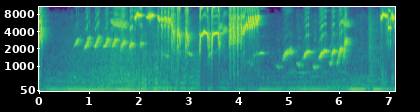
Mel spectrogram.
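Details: Female orange-headed thrush calling males, a lure for birds that have stopped singing: a series of short rising whistles repeated several times, a burst of loud harsh squawks in the middle, then more rising whistled notes over a low hum.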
